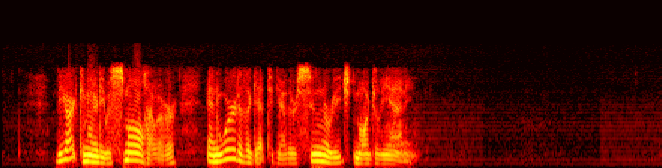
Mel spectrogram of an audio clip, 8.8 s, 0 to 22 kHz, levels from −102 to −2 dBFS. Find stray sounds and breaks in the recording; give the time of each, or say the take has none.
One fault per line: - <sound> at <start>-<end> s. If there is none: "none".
none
